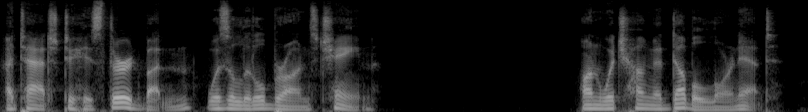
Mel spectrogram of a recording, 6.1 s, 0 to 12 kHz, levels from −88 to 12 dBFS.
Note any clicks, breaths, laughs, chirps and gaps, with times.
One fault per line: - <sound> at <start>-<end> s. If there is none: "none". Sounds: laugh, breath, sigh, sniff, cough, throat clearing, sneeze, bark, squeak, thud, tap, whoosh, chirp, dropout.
none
